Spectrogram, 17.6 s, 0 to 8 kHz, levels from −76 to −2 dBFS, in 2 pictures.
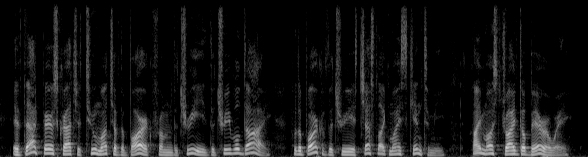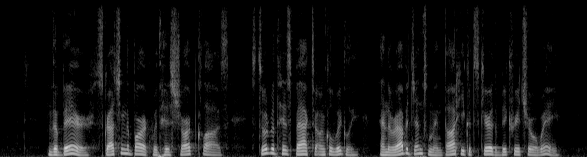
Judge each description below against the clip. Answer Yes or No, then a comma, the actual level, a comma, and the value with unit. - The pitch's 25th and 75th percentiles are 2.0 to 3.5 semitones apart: No, average, 4.9 semitones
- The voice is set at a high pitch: No, medium, 160 Hz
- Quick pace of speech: Yes, fast, 220 wpm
